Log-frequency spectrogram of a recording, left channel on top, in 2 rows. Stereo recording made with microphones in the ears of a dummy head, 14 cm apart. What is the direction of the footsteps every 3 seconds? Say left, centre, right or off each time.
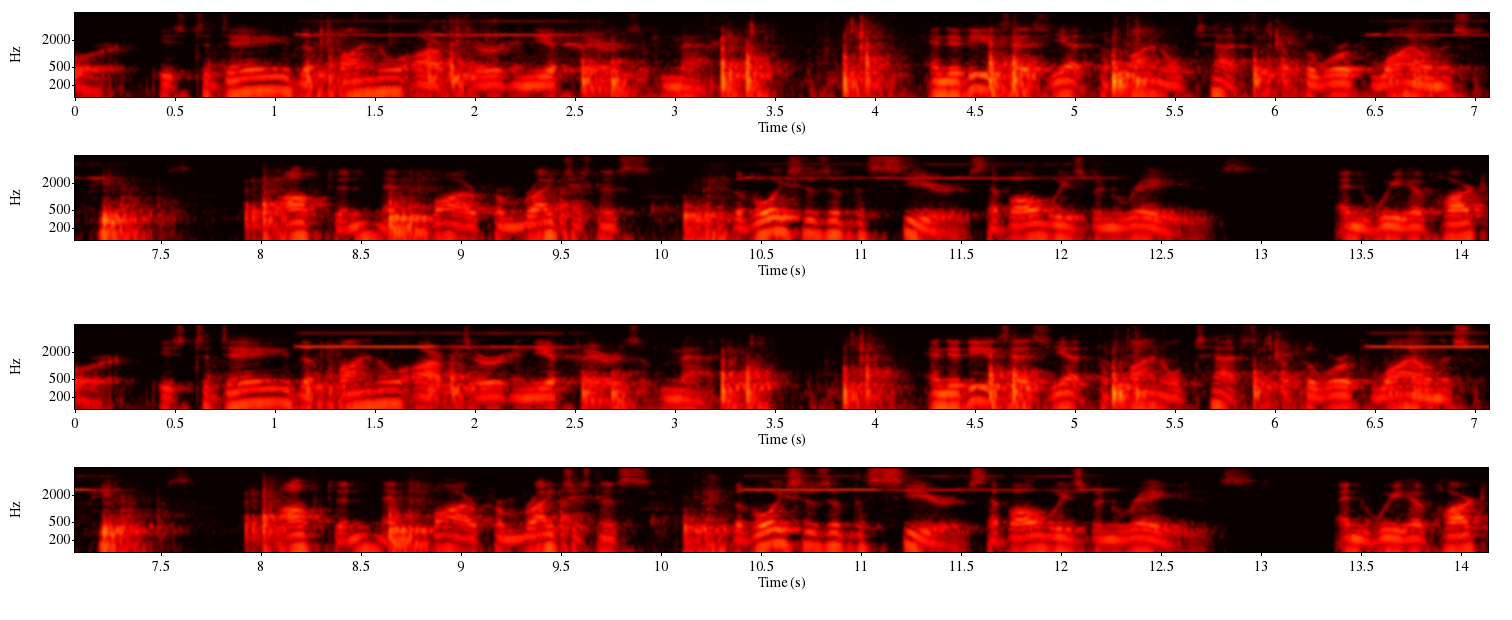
left, centre, right, right, off.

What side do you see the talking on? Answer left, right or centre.
right.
